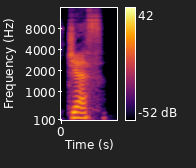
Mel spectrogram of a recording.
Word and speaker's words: Jeff: So, and also, if I say my full name, if I just say Jeff, they almost invariably hear it as Jess. – Oh, really? – Yeah, and then I don't want to correct them. But if I say, yeah, it's Jeff Lloyd, something about the running the double F into the double L, because I do pronounce all the consonants.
